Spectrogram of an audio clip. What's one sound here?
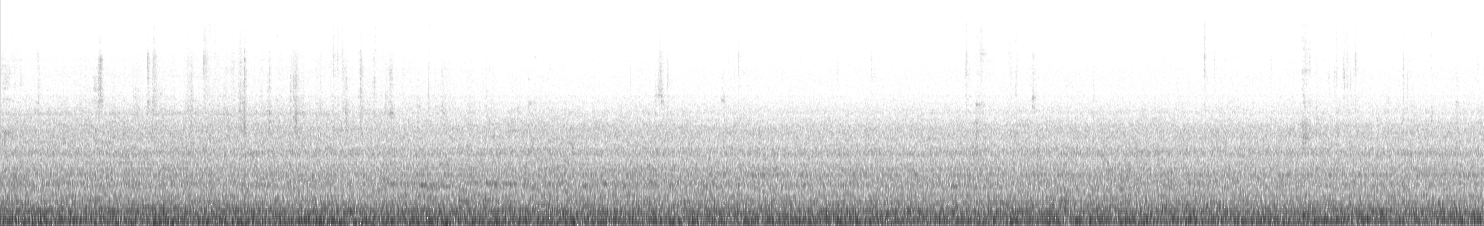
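Wheels click and clatter over rail joints.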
